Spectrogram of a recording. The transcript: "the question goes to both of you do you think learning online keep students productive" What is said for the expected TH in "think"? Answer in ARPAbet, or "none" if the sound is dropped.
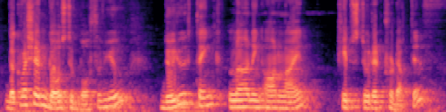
T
